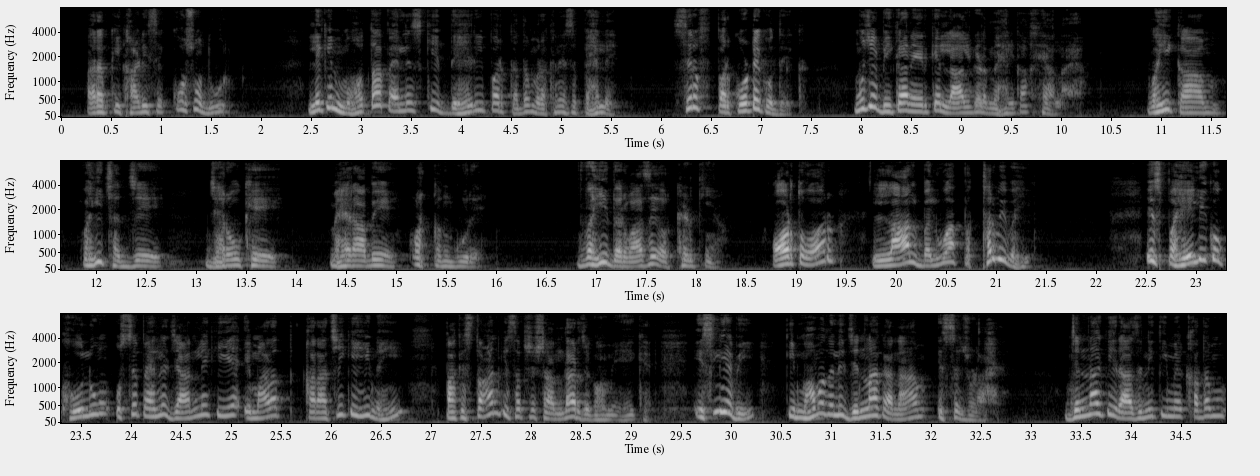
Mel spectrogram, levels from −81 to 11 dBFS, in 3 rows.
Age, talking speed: 50-69, 150 wpm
